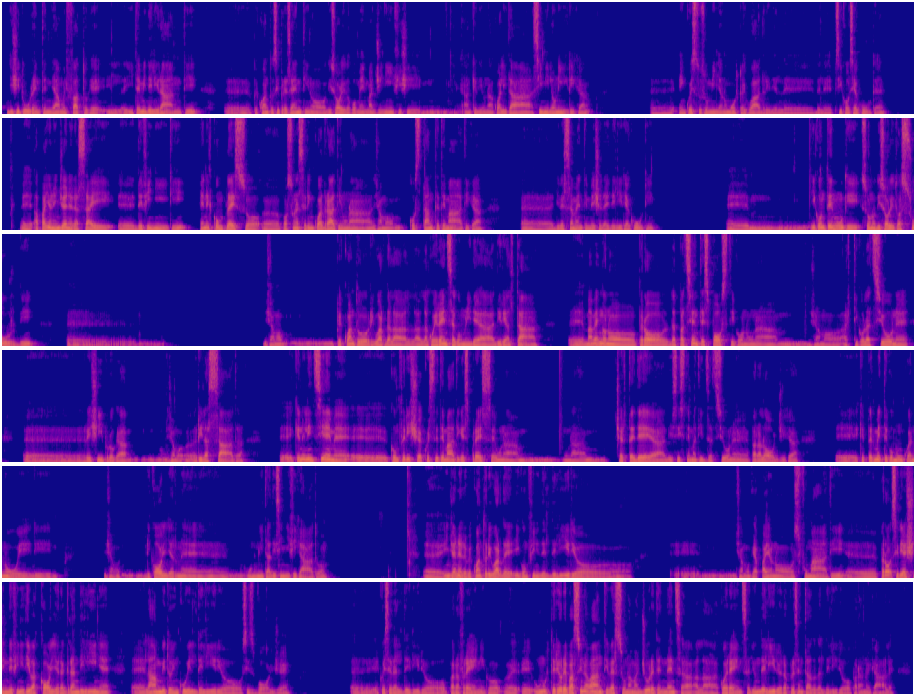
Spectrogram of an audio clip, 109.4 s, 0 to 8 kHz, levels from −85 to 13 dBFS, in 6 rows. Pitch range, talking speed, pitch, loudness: 90-105 Hz, 105 wpm, 100 Hz, -32 LUFS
